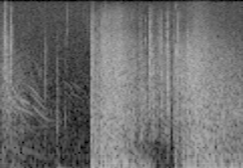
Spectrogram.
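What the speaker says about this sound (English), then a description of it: "we see the shotgun battle going down" Shotgun fire in a battle from the game Myth II Soulblighter: a faint scattered shot or two, then a sudden loud, dense volley of overlapping blasts crackling on, with a brief dip before another burst.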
